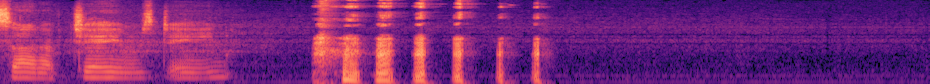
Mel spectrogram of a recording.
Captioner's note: chuckling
